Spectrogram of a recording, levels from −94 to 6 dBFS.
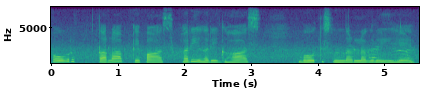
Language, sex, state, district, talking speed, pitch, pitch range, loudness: Hindi, female, Uttar Pradesh, Saharanpur, 140 wpm, 215 Hz, 205-225 Hz, -18 LUFS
